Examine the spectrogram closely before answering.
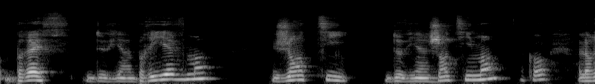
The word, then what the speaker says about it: gentiment: devient brièvement gentil devient gentiment encore alors il ya elle qu'on ne prononce pas l'adjectif masculin singulier dans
